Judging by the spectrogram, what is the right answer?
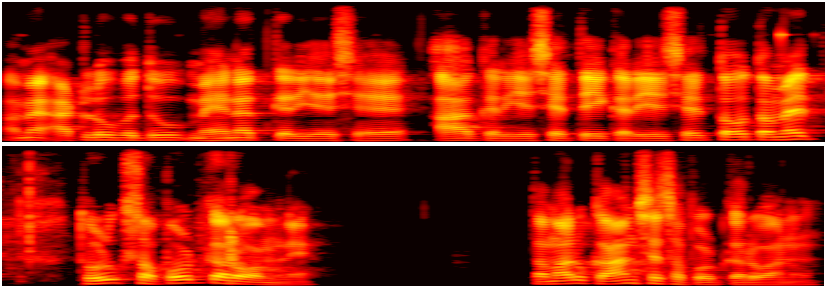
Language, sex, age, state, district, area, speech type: Gujarati, male, 18-30, Gujarat, Surat, rural, spontaneous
